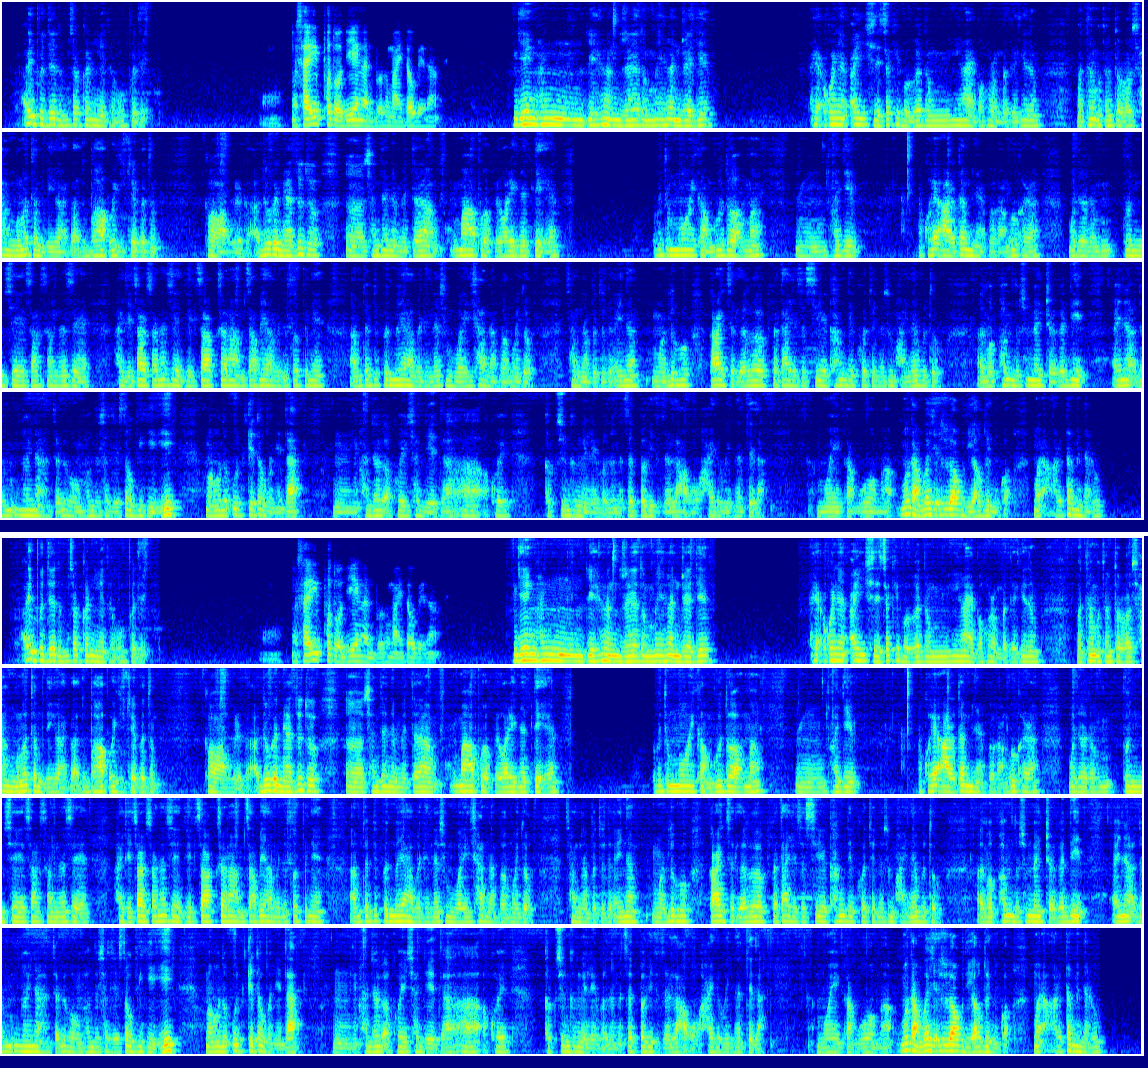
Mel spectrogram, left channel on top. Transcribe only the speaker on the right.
ꯑꯩꯕꯨꯗꯤ ꯑꯗꯨꯝ ꯆꯠꯀꯅꯤ ꯊꯕꯛꯄꯨꯗꯤ
ꯌꯦꯡꯟ ꯌꯦꯡꯍꯟꯗ꯭ꯔꯦ ꯑꯗꯨꯝ ꯌꯦꯡꯍꯟꯗ꯭ꯔꯦ ꯑ ꯍꯦꯛ ꯑꯩꯈꯣꯏꯅ ꯑꯩ ꯁꯤꯗ ꯆꯠꯈꯤꯕꯒ ꯑꯗꯨꯝꯉꯥꯏꯕ ꯍꯧꯔꯝꯕꯗꯒꯤ ꯑꯗꯨꯝ ꯃꯊꯪ ꯃꯊꯪ ꯇꯧꯔꯒ ꯁꯪꯕ ꯃꯇꯝꯗꯗꯤ ꯌꯥꯣ ꯍꯥꯏꯕ ꯑꯗꯨꯝ ꯚꯥꯞ ꯑꯣꯏꯈꯤꯗ꯭ꯔꯦꯕ ꯑꯗꯨꯝ ꯀꯥꯎꯈ꯭ꯔꯦꯕ ꯑꯗꯨꯒꯅꯦ
ꯑꯗꯨꯗꯣ ꯁꯟꯗꯦ ꯅꯨꯃꯤꯠꯇ ꯄꯨꯔꯛꯄꯩ ꯋꯥꯔꯤ ꯅꯠꯇꯦ ꯃꯣꯏ ꯀꯥꯡꯕꯨꯗꯣ ꯑꯃ ꯍꯥꯏꯗꯤ ꯑꯩꯈꯣꯏ ꯑꯥꯗ ꯇꯝꯃꯤꯟꯅꯄ ꯀꯥꯡꯒ ꯈꯔ ꯃꯣꯏꯗꯣ ꯑꯗꯨꯝ ꯄꯨꯟꯁꯦ ꯆꯥꯛ ꯆꯥꯅꯁꯦ ꯍꯥꯏꯗꯤ ꯆꯥꯛ ꯆꯥꯅꯁꯦ ꯍꯥꯏꯗꯤ ꯆꯥꯛ ꯆꯔꯥ ꯑꯃ ꯆꯥꯕ ꯌꯥꯕꯅꯤ ꯈꯣꯠꯄꯅꯦ ꯑꯝꯇꯗꯤ ꯄꯨꯟꯕ ꯌꯥꯕꯅꯤ ꯑꯩꯅ ꯁꯨꯝ ꯋꯥꯔꯤ ꯁꯥꯟꯅꯕ ꯃꯣꯏꯗꯣ ꯁꯥꯟꯅꯕꯗꯨꯗ ꯑꯩꯅ ꯑꯗꯨꯕꯨ ꯀꯗꯥꯥꯏꯗ ꯆꯠꯂꯒ ꯀꯗꯥꯏꯗ ꯆꯠꯁꯤꯒꯦ ꯈꯪꯗꯦ ꯈꯣꯠꯇꯦꯅ ꯁꯨꯝ ꯍꯥꯏꯅꯕꯗꯣ ꯑꯗꯨ ꯃꯐꯝꯗꯣ ꯁꯨꯝ ꯂꯩꯇ꯭ꯔꯒꯗꯤ ꯑꯩꯅ ꯑꯗꯨꯝ ꯅꯣꯏꯅ ꯆꯠꯂꯨꯕ ꯃꯐꯝꯗꯣ ꯁꯖꯦꯁ ꯇꯧꯕꯤꯈꯤ ꯃꯉꯣꯟꯗ ꯎꯠꯀꯦ ꯇꯧꯕꯅꯤꯗ ꯍꯟꯗꯛ ꯑꯩꯈꯣꯏ ꯁꯟꯗꯦꯗ ꯑꯩꯈꯣꯏ ꯀꯛꯆꯤꯡ ꯀꯪꯂꯩ ꯂꯩꯕ ꯑꯗꯨꯃ ꯆꯠꯄꯒꯤꯗꯨꯗ ꯂꯥꯛꯑꯣ ꯍꯥꯏꯗꯕꯒꯤ ꯅꯠꯇꯦꯗ ꯃꯣꯏ ꯀꯥꯡꯕꯨ ꯑꯃ ꯃꯣꯏ ꯀꯥꯡꯕꯨ ꯍꯥꯏꯁꯦ ꯑꯩꯁꯨ ꯌꯥꯎꯕꯨꯗꯤ ꯌꯥꯎꯗꯣꯏꯅꯤꯀꯣ ꯃꯣꯏ ꯑꯥꯔ ꯇꯝꯃꯤꯟꯅ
